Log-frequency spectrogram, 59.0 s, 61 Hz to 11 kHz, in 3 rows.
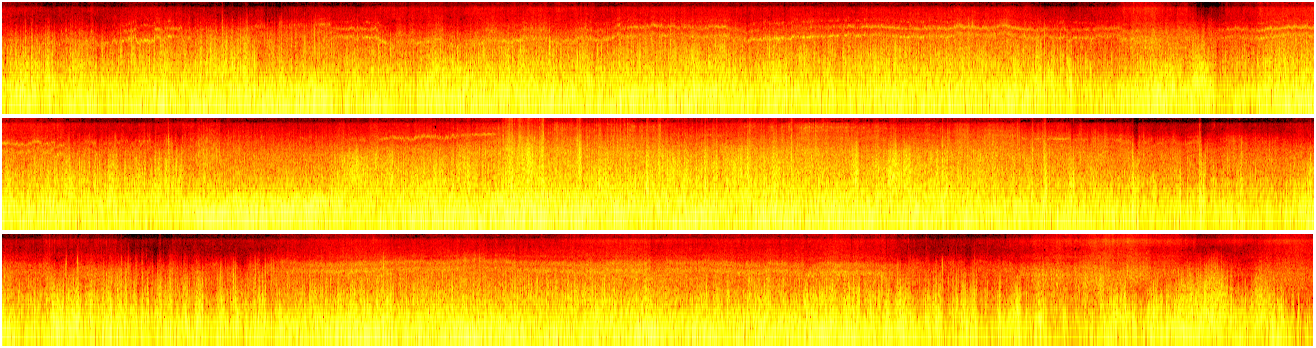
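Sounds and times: wind buffeting microphone: 0.0 - 59.0
thin wavering whistle: 18.3 - 22.2, 24.8 - 27.8.

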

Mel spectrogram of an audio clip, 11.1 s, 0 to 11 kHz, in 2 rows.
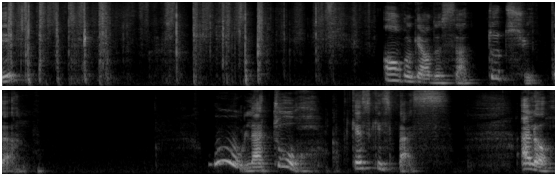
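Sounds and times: cards being shuffled: 0.0 - 3.8.

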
